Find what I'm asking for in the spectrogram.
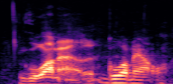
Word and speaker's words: Gwoemul: And it's like Guomul? – G-W-O-E-M-U-L. – Guomul, yeah.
